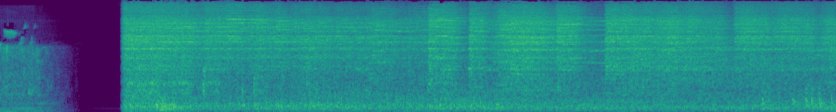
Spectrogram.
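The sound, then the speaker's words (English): A train crossing a railway drawbridge over canal locks. After a brief quiet start comes a sudden, loud, steady rumble and rattle of wheels on the bridge, with high metallic squealing throughout. “That's the sound of a train crossing the railway drawbridge that goes over the Ballard Locks.”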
